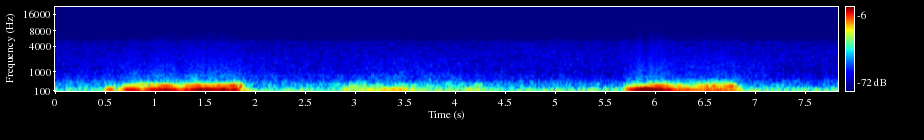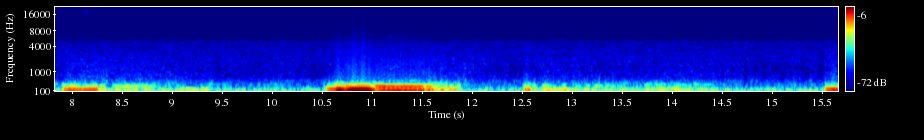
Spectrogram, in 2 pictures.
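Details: One-year-old Shiba Inu named Hime-chan snoring while asleep: deep, droning, humming snores with a loud drawn-out breath about every five seconds and softer, shorter snores in between, in a quiet room.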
